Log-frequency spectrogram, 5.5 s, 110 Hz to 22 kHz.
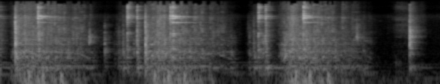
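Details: Old Honda EG1400Z open-frame generator, spark confirmed and compression felt, choke off, possibly on starter fluid: three or four hard pull-start bursts a few seconds apart, never catching; no-start, owner then plans to fit a new spark plug.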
